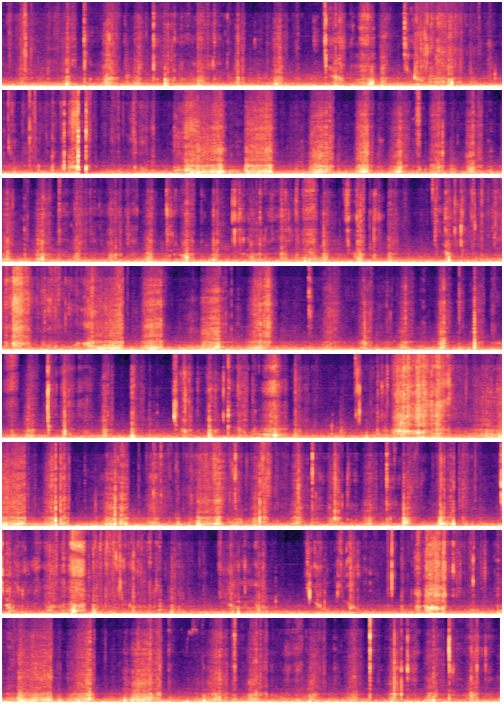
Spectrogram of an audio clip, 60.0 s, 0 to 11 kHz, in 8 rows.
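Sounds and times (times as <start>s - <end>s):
ice being chewed: 0.0s - 59.9s.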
